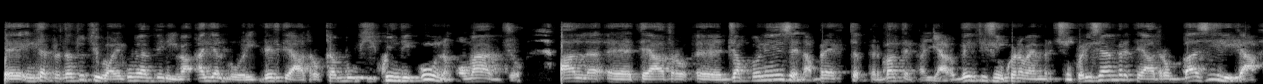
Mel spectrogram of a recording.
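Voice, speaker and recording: A man's voice: on the high side, animated, normal speed, darkish tone. A man giving chatty radio recommendations as a theatre critic, wry and a little hesitant. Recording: slightly dull lo-fi radio link.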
